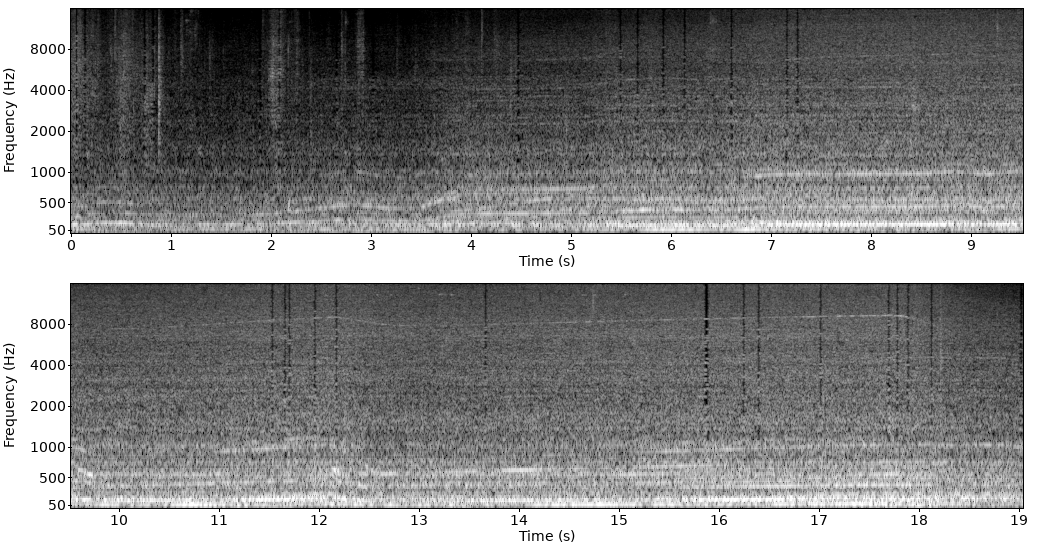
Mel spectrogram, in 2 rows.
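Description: Scania L94UB bus's diesel engine heard from inside the saloon, working hard as the bus accelerates, its pitch climbing and falling back several times as the ZF automatic gearbox changes up.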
